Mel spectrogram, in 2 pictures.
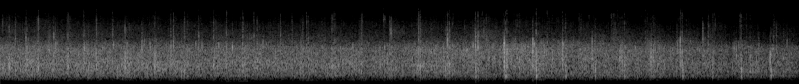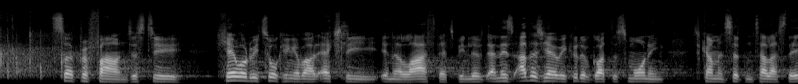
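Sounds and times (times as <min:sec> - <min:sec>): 
crowd clapping: 0:00.0 - 0:09.1
speech: 0:08.6 - 0:15.9.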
